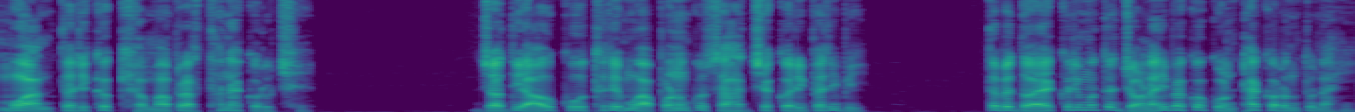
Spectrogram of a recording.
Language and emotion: Odia, sad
